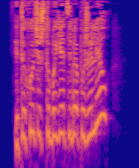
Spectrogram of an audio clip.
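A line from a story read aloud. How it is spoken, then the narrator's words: Shouting. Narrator (Russian): крикнул он в Стойку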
